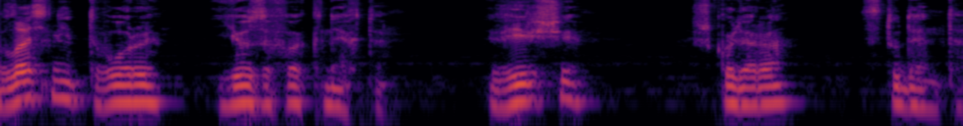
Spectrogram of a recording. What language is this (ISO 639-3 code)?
ukr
